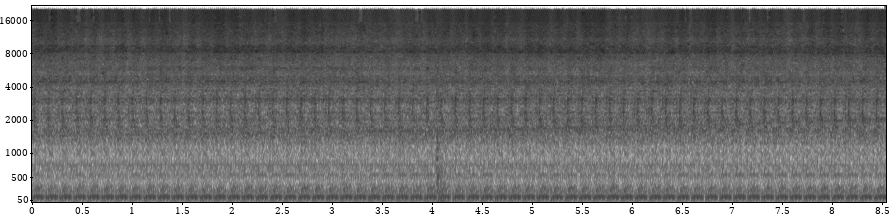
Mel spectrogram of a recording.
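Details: Ford 6.0 Powerstroke diesel after a -2°F cold start (glow plugs cycled), fast cold high idle: loud heavy clatter pulsing about 214 a minute; partially gelled fuel, cleared with anti-gel additive.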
